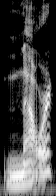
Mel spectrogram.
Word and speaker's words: Nauert: The latest is, I think, Nauert is how you pronounce her name, Heather Nauert, who is the press secretary at the State Department.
